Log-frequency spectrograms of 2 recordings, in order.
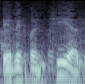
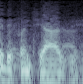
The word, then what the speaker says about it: elefantíase: O problema da elefantíase, né? Não é elefantiase. Que ele falou de elefantiase, a gente também, mas na verdade a pronúncia certa, agora fiquei sabendo, é elefantíase.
